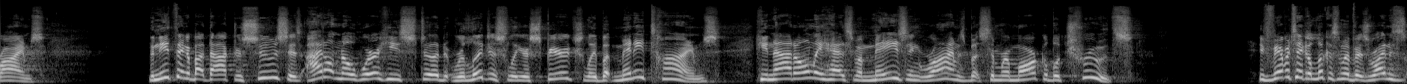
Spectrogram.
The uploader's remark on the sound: Originally recorded February 24, 2008, at Fellowship Missionary Church, Fort Wayne, IN.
